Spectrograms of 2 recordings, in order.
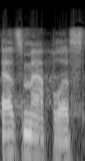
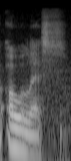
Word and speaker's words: Asthmapolis: It says Asthmapolis, like Asthmapolis, a map. Asthmapolis. Like Minneapolis. Asthmapolis.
